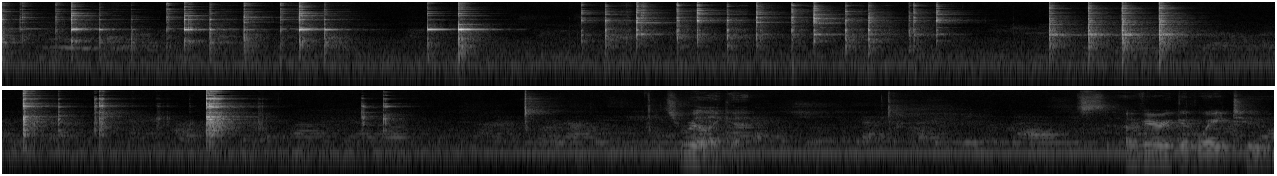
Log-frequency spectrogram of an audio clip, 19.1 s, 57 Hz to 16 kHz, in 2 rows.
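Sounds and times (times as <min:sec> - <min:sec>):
dishes and cutlery clinking: 0:00.0 - 0:09.0, 0:09.7 - 0:11.6, 0:12.2 - 0:12.7.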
